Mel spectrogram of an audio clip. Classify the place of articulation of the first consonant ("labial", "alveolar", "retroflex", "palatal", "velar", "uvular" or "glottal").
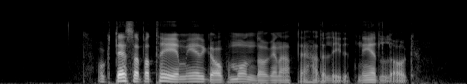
velar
